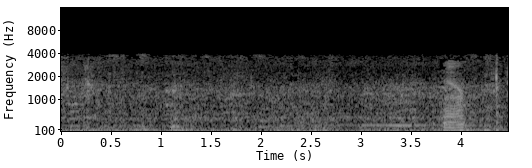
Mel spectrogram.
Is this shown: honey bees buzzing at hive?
yes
